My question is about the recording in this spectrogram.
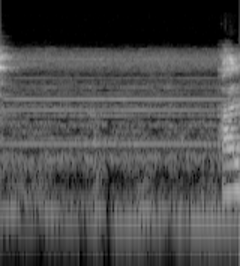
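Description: Steady electrical hum, a constant tone with several fixed overtones, with a brief light clink of a small dish at the very start.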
